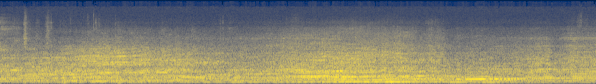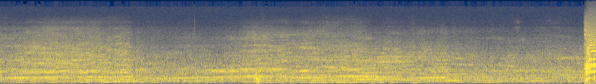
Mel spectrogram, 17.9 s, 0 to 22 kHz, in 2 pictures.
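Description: Pro V8 Enduro full-fendered race cars running at Hudson, a steady broad engine roar from a pack of cars that swells and fades as they pass, with crowd and track noise mixed in.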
